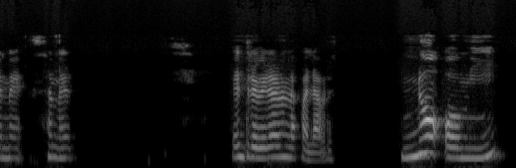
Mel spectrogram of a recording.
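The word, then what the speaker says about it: נָעֳמִי: entr velaron las palabras noomi es tiene un catatan catatan que se pronuncia como una O es un kamat pero se pronuncia como una no omi entonces besem isto y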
